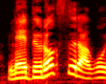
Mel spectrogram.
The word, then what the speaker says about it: 레드럭스: 그럼 조도의 단위와 광속 발산도를 구분하기 위해서 조도의 단위인 럭스라는 놈 앞에다가 R자를 붙여서 우리가 RLX라고 해서 레드럭스라고 읽는 요게 바로 광속 발산도입니다.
